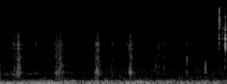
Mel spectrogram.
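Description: Crunchy fresh fruit is bitten and chewed close to the microphone, with a series of crisp crunches at a steady pace over a low background hum, recorded in an intimate eating-sound style.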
